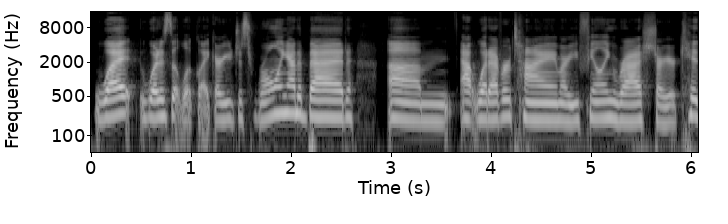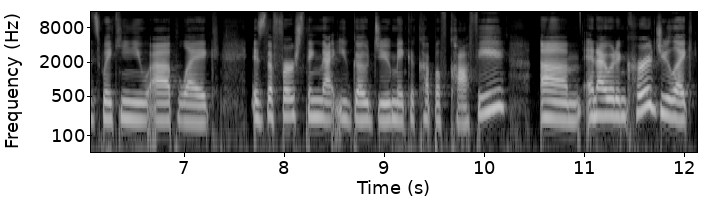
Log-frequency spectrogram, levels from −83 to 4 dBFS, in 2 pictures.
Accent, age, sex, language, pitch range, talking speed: American, 30-49, female, English, 185-215 Hz, 235 wpm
